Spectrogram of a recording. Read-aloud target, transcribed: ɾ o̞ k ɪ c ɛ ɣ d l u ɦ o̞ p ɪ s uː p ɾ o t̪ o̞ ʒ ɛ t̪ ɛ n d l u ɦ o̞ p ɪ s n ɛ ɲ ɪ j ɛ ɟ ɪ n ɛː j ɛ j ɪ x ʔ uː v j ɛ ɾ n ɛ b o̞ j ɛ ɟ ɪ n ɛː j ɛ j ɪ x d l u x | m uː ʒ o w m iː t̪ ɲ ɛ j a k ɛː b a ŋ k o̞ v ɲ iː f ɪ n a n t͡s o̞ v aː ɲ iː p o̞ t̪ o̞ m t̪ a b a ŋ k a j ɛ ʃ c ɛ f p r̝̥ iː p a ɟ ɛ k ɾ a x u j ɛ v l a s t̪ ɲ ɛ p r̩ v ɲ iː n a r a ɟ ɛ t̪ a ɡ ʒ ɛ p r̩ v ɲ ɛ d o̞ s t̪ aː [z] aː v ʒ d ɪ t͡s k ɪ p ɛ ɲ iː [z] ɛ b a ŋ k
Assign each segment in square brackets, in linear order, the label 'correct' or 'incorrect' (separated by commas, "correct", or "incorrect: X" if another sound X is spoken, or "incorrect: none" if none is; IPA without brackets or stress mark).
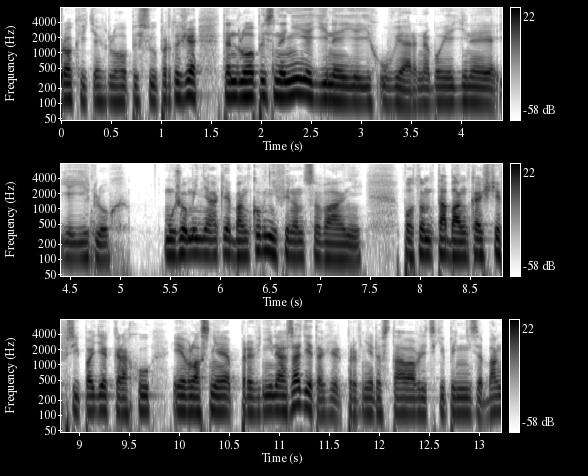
incorrect: v, correct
